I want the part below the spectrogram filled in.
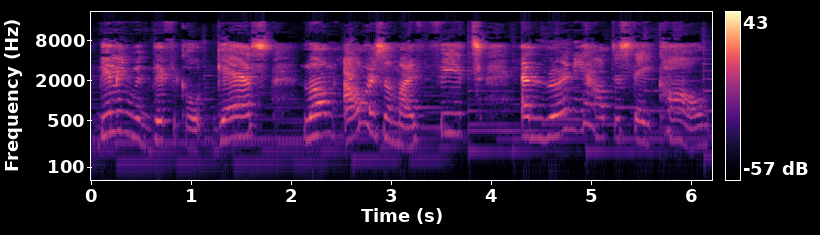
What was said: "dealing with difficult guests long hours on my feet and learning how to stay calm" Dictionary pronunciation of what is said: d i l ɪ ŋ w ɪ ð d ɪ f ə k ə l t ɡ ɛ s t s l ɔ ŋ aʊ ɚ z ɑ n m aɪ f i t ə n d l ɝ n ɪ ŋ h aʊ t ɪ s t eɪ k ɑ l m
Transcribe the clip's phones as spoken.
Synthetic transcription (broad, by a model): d i l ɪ ŋ w ɪ ð d ɪ f ə k ə l t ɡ ɛ s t l ɔ ŋ aʊ ɚ z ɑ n m aɪ f i t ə n l ɝ n ɪ ŋ h aʊ t ɪ s t eɪ k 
